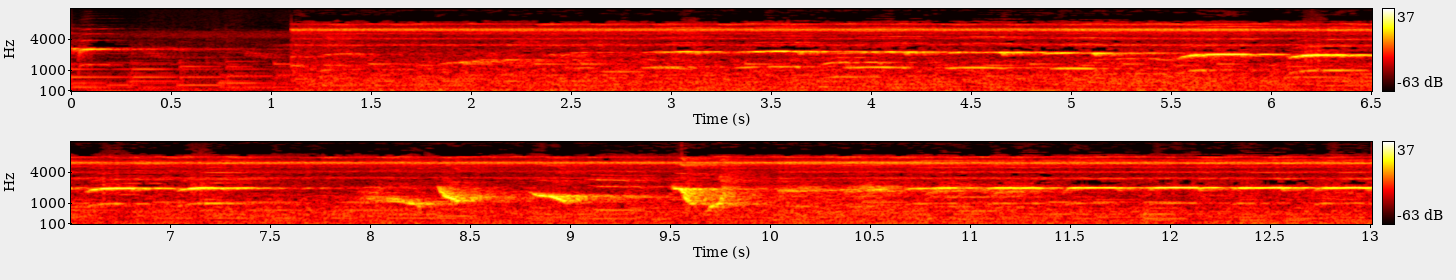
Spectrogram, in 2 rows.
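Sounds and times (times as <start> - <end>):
bird calls repeated pitched notes: 0.0 - 13.0
high steady hiss: 0.0 - 13.0
bird call sliding down: 1.2 - 13.0.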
